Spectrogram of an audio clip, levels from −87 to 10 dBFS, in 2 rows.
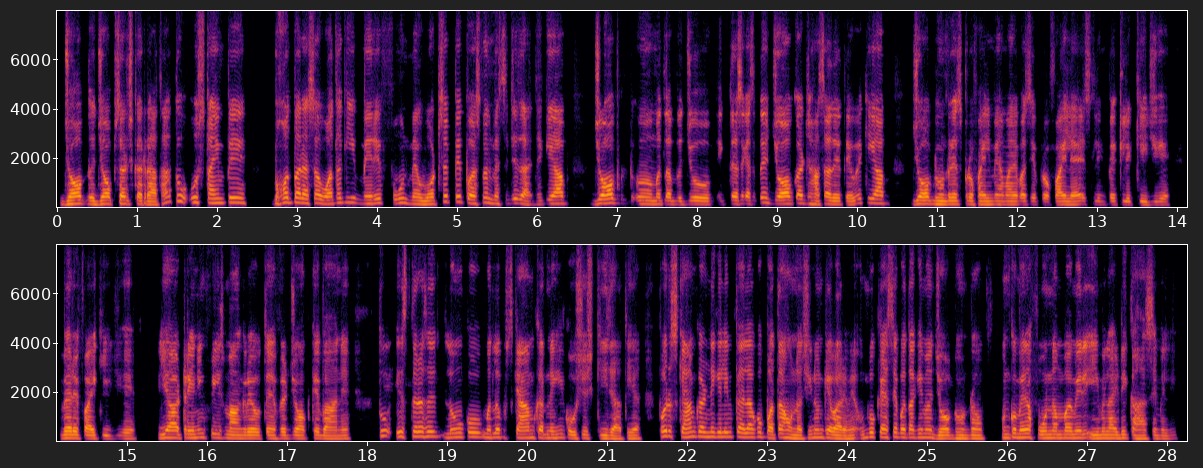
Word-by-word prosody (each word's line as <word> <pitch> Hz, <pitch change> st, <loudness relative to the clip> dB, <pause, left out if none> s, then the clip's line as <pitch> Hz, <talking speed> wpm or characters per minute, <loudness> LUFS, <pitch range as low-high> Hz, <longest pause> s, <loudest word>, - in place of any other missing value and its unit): Job 145 Hz, -1 st, +5 dB
job 145 Hz, +2 st, +2 dB
search 145 Hz, -3 st, +3 dB
कर -, -, 0 dB
रहा 120 Hz, -1 st, +4 dB
था, 205 Hz, -, -1 dB
तो 250 Hz, -1 st, -1 dB, 0.2 s
उस 200 Hz, -, -6 dB
टाइम 180 Hz, 0 st, +1 dB
पे 200 Hz, -1 st, +2 dB, 0.4 s
बहुत 200 Hz, 0 st, +1 dB
बार 195 Hz, -2 st, +6 dB
ऐसा 175 Hz, 0 st, +2 dB
हुआ 150 Hz, -3 st, +4 dB
था 190 Hz, -, -1 dB
कि 200 Hz, 0 st, -6 dB
मेरे 150 Hz, +3 st, +1 dB
फ़ोन 180 Hz, +1 st, -6 dB
में 140 Hz, -, -1 dB
व्हाट्सऐप 140 Hz, -, 0 dB
पे 225 Hz, -, +2 dB
पर्सनल 195 Hz, +5 st, +2 dB
मैसेज 155 Hz, +3 st, -4 dB
आए 120 Hz, -, +1 dB
थे 130 Hz, -, -13 dB
कि 155 Hz, -, -3 dB
आप 155 Hz, 0 st, +5 dB, 0.3 s
जॉब 165 Hz, +2 st, +5 dB, 0.3 s
अ, 140 Hz, -1 st, 0 dB
मतलब 135 Hz, -1 st, -2 dB
जो 130 Hz, 0 st, 0 dB
एक 125 Hz, -, -18 dB
तरह 145 Hz, -, +1 dB
से -, -, -3 dB
कह -, -, +2 dB
सकते 145 Hz, +7 st, -4 dB
हैं, 195 Hz, -, -3 dB
जॉब 150 Hz, 0 st, +5 dB
का 170 Hz, -, +5 dB
झांसा 140 Hz, -2 st, 0 dB
देते 125 Hz, -2 st, -1 dB
हुए 130 Hz, +8 st, -4 dB
कि 180 Hz, -, -3 dB
आप 155 Hz, -, -13 dB, 0.3 s
जॉब 145 Hz, 0 st, +4 dB
ढूँढ 130 Hz, -1 st, +2 dB
रहे 135 Hz, -, +2 dB
हैं, -, -, +4 dB
इस 130 Hz, -, -5 dB
प्रोफ़ाइल 125 Hz, -1 st, 0 dB
में 125 Hz, -, -4 dB
हमारे 125 Hz, 0 st, 0 dB
पास 125 Hz, 0 st, -1 dB
ये 130 Hz, -, -6 dB
प्रोफ़ाइल 120 Hz, -1 st, 0 dB
है, 125 Hz, +2 st, +2 dB
इस -, -, -10 dB
लिंक 120 Hz, -2 st, -14 dB
पे 130 Hz, -, -2 dB
क्लिक 125 Hz, -1 st, -6 dB
कीजिए, 115 Hz, 0 st, -6 dB, 0.3 s
वेरिफ़ाई 135 Hz, -3 st, +4 dB
कीजिए, 120 Hz, 0 st, -7 dB, 0.3 s
या 150 Hz, +1 st, +4 dB
ट्रेनिंग 145 Hz, +3 st, -1 dB
फ़ीस 150 Hz, -2 st, -6 dB
माँग 130 Hz, -2 st, +4 dB
रहे 130 Hz, 0 st, +4 dB
होते 125 Hz, 0 st, 0 dB
हैं 125 Hz, -, 0 dB
फिर 130 Hz, 0 st, -1 dB
जॉब 120 Hz, -1 st, +3 dB
के 130 Hz, -, -1 dB
बहाने। 115 Hz, 0 st, 0 dB, 0.4 s
तो 225 Hz, +1 st, -2 dB
इस 190 Hz, -2 st, +1 dB
तरह 195 Hz, 0 st, +4 dB
से 200 Hz, +1 st, +1 dB, 0.2 s
लोगों 165 Hz, +2 st, -1 dB
को 180 Hz, +1 st, 0 dB
मतलब 160 Hz, 0 st, -1 dB
स्कैम 145 Hz, +2 st, +2 dB
करने 140 Hz, -1 st, +1 dB
की 145 Hz, -, -6 dB
कोशिश 135 Hz, -2 st, -3 dB
की 125 Hz, -1 st, -1 dB
जाती 115 Hz, -1 st, -1 dB
है। 120 Hz, -, +1 dB, 0.3 s
पर 210 Hz, +1 st, +4 dB
स्कैम 180 Hz, -2 st, +1 dB
करने 190 Hz, -1 st, +1 dB
के 185 Hz, -, +1 dB
लिए 185 Hz, -, 0 dB
पहले 170 Hz, -2 st, +4 dB
आपको 185 Hz, +2 st, -1 dB
पता 140 Hz, +4 st, +2 dB
होना 140 Hz, -6 st, +2 dB
चाहिए 140 Hz, +5 st, -7 dB
ना 160 Hz, -, -1 dB
उनके 155 Hz, -2 st, +1 dB
बारे 120 Hz, -3 st, +4 dB
में। 120 Hz, -, -2 dB
उनको 145 Hz, +8 st, -3 dB
कैसे 170 Hz, +1 st, 0 dB
पता 165 Hz, -1 st, +2 dB
कि 160 Hz, +1 st, -4 dB
मैं 160 Hz, 0 st, -1 dB
जॉब 125 Hz, -1 st, +2 dB
ढूँढ 125 Hz, -1 st, 0 dB
रहा 125 Hz, -, +2 dB
हूँ? 120 Hz, -, -3 dB, 0.2 s
उनको 145 Hz, +3 st, 0 dB
मेरा 160 Hz, +1 st, +5 dB
फ़ोन 140 Hz, -2 st, -1 dB
नंबर, 140 Hz, 0 st, +2 dB
मेरी 145 Hz, +1 st, +2 dB
ई-मेल 135 Hz, +1 st, 0 dB
आईडी 135 Hz, +1 st, 0 dB
कहाँ 120 Hz, -1 st, 0 dB
से 125 Hz, -, -6 dB
मिली? 115 Hz, +1 st, -10 dB
140 Hz, 255 wpm, -17 LUFS, 125-165 Hz, 0.4 s, बार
